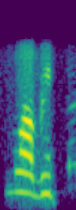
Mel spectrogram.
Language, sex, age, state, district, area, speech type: Nepali, female, 18-30, West Bengal, Alipurduar, rural, conversation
